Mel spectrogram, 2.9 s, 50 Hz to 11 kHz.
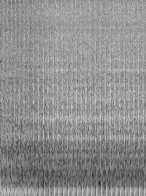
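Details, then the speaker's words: Polaris Sportsman 570 after about half an hour of running following a stator/voltage regulator harness connector repair: steady, even low thump at idle with regular firing, no knocks or misses; everything feels great, normal idle. "right, so this has been running for about a half hour now, and everything feels great."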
